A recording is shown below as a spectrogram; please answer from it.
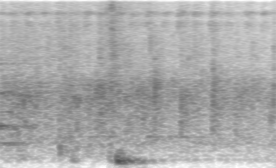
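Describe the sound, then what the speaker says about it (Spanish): A church congregation claps as an offering of praise to God during a Tuesday Bible study, a soft, diffuse patter of many hands heard at a distance, steady and fairly faint. "Vamos a regalarle ofrenda de palmas al Dios de la gloria"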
